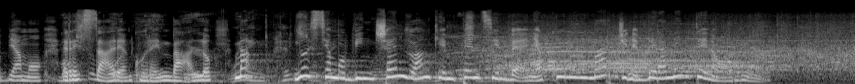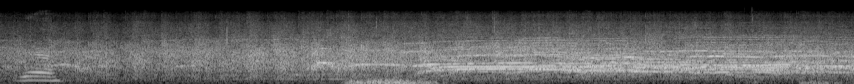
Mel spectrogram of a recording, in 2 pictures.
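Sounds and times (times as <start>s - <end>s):
speech: 0.0s - 7.8s, 8.8s - 9.3s
crowd shouts and whoops: 4.4s - 7.8s, 8.7s - 9.6s, 11.6s - 17.0s
crowd clapping at the White House: 4.5s - 17.0s.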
